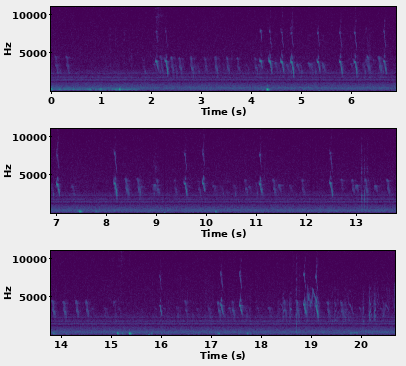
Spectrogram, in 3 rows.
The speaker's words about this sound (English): That was bird 248.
